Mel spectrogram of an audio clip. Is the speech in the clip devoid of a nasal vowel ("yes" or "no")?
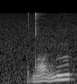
no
